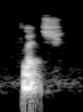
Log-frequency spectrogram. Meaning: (noun) 1. The vane toward the back of an arrow, used to stabilise the arrow during flight 2. A large boneless fillet of halibut, swordfish or tuna; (verb) To feather, as an arrow
- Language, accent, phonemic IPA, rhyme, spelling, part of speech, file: English, Southern England, /flɛt͡ʃ/, -ɛtʃ, fletch, noun / verb, LL-Q1860 (eng)-fletch.wav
